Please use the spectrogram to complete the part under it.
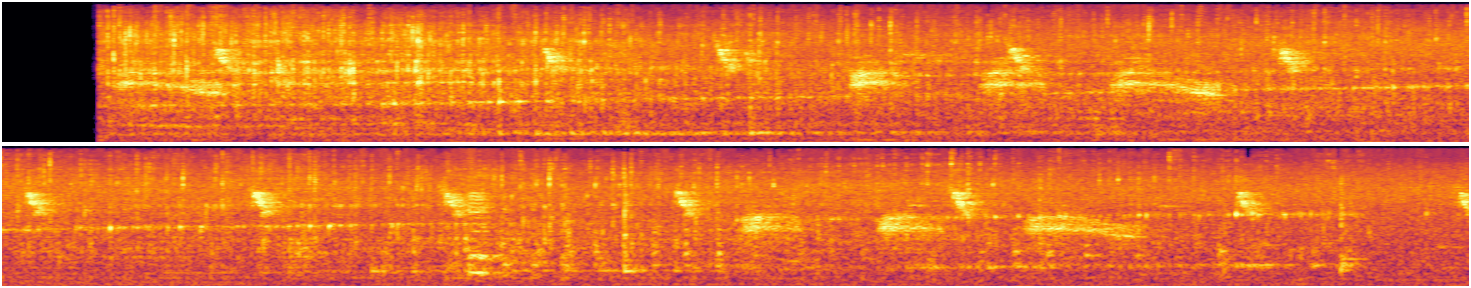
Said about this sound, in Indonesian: tuangkan cairan tersebut ke dalam botol plastik, tuangkan dalam keadaan masih panas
